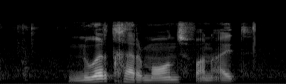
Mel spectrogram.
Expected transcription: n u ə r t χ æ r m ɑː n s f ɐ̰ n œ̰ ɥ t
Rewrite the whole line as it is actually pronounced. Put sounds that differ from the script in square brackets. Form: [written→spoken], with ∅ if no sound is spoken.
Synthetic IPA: n u ə r t χ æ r m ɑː n s f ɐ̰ n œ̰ ɥ t

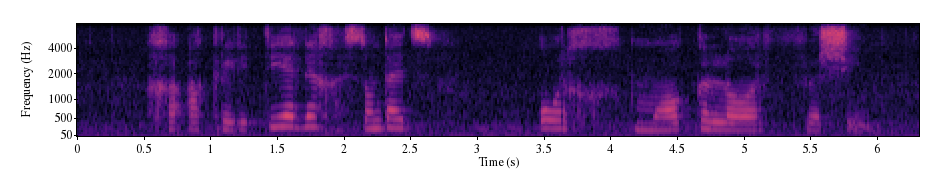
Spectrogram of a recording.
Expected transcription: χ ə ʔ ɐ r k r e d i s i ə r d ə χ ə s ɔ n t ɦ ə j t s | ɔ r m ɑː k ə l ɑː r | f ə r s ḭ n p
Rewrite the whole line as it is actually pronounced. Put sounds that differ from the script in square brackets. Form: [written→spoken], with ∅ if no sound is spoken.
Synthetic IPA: χ ə ʔ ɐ [r→∅] k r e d i [s→t] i ə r d ə χ ə s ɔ n t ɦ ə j t s | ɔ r m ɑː k ə l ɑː r | f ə r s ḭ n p

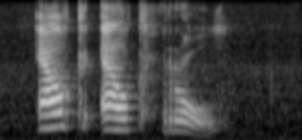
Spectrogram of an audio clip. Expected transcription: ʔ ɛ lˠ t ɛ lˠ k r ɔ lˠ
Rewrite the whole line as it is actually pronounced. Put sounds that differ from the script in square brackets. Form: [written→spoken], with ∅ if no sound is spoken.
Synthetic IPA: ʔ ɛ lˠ [t→k] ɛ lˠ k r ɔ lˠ

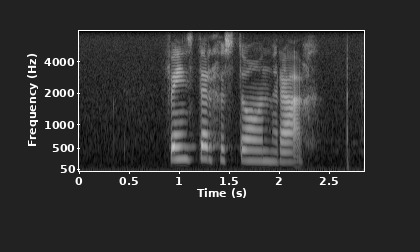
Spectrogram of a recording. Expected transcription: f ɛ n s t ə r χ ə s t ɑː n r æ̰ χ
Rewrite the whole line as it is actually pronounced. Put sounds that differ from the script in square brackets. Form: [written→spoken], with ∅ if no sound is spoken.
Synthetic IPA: f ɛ n s t ə r χ ə s t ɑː n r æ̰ χ

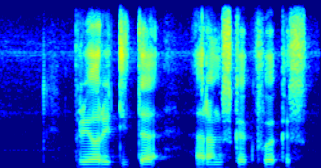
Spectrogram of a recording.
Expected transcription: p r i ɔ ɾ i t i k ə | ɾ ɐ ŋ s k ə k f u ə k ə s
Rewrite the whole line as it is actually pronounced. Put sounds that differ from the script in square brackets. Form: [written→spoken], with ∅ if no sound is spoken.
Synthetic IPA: p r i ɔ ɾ i t i [k→t] ə | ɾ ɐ ŋ s k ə k f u ə k ə s

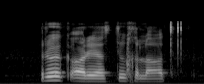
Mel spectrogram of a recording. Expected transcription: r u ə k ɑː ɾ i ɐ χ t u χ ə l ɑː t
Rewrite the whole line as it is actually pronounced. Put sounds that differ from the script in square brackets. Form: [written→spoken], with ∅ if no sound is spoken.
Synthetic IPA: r u ə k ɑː ɾ i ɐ [χ→s] t u χ ə l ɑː t

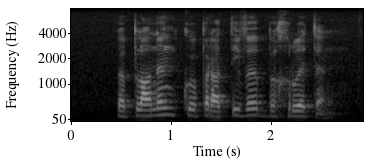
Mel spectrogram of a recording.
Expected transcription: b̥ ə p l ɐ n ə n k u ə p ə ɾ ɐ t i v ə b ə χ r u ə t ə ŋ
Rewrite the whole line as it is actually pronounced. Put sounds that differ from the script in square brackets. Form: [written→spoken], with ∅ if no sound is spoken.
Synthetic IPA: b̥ ə p l ɐ n ə [n→ŋ] k u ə p ə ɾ ɐ t i v ə b ə χ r u ə t ə ŋ

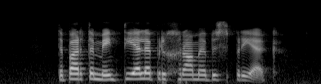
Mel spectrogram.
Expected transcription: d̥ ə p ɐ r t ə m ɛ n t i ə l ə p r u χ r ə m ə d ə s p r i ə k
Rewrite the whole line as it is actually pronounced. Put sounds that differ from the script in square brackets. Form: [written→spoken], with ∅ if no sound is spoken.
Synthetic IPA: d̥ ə p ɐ r t ə m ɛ n t i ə l ə p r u χ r [ə→ɐ] m ə [d→b] ə s p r i ə k

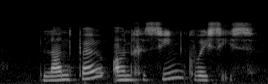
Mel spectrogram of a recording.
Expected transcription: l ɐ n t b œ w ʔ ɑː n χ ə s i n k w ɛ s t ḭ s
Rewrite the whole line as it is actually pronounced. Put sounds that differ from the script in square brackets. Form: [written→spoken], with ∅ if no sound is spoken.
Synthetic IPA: l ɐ n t b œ w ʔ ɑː n χ ə s i n k w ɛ s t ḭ s

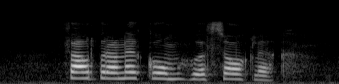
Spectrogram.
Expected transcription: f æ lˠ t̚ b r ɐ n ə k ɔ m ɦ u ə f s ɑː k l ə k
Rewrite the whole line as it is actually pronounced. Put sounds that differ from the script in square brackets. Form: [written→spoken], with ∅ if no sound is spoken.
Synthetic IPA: f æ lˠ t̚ b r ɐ n ə k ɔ m ɦ u ə f s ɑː k l ə k

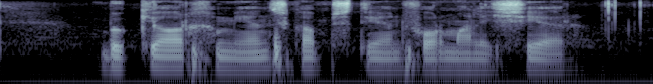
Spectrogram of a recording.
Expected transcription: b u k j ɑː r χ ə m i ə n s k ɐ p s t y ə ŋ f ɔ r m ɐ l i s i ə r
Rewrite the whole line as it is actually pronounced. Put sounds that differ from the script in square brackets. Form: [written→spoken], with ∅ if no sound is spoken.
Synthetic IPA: b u k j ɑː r χ ə m i ə n s k ɐ p s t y ə [ŋ→n] f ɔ r m ɐ l i s i ə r

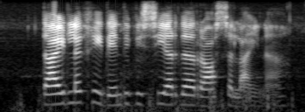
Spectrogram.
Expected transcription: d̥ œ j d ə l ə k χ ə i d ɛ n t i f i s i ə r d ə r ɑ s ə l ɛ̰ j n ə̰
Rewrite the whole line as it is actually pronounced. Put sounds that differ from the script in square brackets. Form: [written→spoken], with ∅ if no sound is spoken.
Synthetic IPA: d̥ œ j d ə l ə k χ ə i d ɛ n t i f i s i ə r d ə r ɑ s ə l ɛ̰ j n ə̰

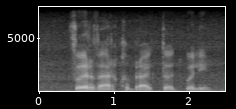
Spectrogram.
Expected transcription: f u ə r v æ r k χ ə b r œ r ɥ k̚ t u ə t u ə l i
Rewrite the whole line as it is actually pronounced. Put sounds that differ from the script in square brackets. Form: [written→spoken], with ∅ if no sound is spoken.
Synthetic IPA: f u ə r v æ r k χ ə b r œ [r→∅] ɥ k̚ t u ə t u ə l i

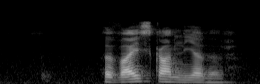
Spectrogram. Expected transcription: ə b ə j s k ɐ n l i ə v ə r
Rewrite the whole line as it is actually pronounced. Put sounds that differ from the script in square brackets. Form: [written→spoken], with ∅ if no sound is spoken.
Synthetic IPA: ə [b→v] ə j s k ɐ n l i ə v ə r

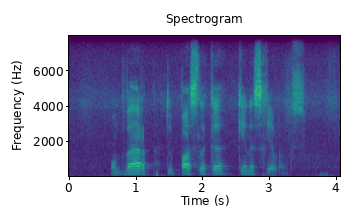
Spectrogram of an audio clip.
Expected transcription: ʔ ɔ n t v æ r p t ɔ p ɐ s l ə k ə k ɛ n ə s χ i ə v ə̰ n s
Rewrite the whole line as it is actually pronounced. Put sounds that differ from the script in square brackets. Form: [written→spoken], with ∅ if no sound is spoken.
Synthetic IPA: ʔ ɔ n t v æ r p t [ɔ→u] p ɐ s l ə k ə k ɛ n ə s χ i ə v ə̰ [n→ŋ] s

